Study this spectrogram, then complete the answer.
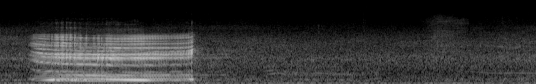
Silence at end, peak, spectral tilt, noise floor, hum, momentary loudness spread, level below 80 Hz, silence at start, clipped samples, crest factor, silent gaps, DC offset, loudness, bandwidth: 0 s; -2 dBFS; -5 dB/octave; -42 dBFS; none; 26 LU; -48 dBFS; 0 s; under 0.1%; 20 dB; none; under 0.1%; -17 LUFS; 17 kHz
